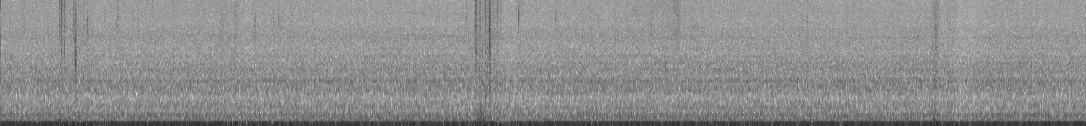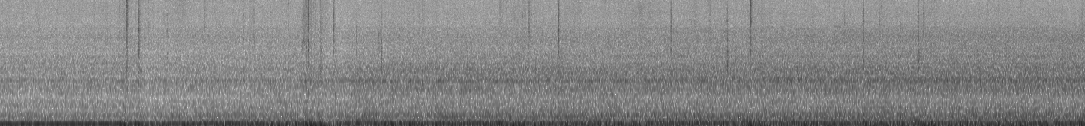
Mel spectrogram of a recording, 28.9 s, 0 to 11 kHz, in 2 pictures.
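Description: Mercedes-Benz 190D 2.5 Turbo's OM602 five-cylinder turbodiesel running steadily while driving, heard from inside the cabin, with tyre and road rumble. The engine note shifts about halfway through and grows fuller in the second half. A few short clicks are heard.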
